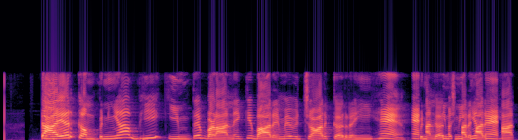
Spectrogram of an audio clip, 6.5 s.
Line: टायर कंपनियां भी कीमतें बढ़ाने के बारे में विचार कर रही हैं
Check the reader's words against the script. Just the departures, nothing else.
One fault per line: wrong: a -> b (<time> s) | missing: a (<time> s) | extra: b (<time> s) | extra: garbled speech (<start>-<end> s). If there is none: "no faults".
extra: garbled speech (5.1-6.4 s)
